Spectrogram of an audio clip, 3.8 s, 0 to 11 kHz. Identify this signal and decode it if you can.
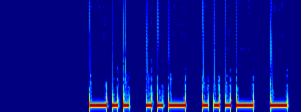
Morse code, heard as a keyed tone, about 17 wpm, 700 Hz. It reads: DUVT
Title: All Cut Numbers - 4-Digit 17wpm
